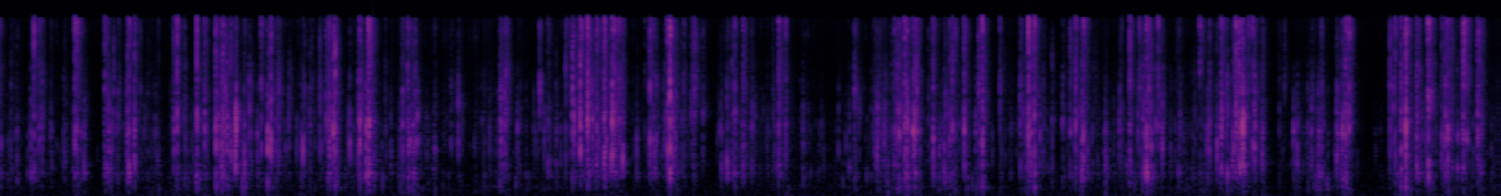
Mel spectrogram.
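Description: A medium printed plastic-film bag full of wrapped hard candies is held in both hands while fingertips press, crinkle and scratch the film. Dense, bright crinkling and crackling comes in quick overlapping bursts throughout, with almost no low end and a dry, short decay.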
